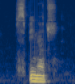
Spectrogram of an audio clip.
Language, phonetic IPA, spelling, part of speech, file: Polish, [ˈfspʲĩnat͡ʃ], wspinacz, noun, LL-Q809 (pol)-wspinacz.wav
